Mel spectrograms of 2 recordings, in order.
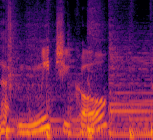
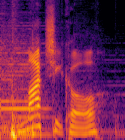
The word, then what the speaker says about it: Machiko: And again, artist is Michiko. Whoops, let me say it right. Machiko Watanabe.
